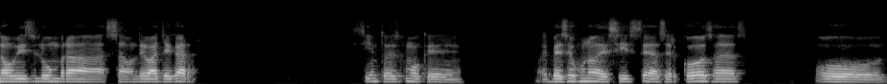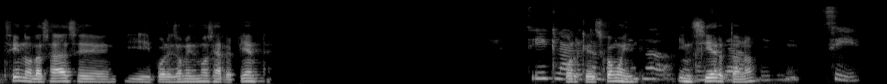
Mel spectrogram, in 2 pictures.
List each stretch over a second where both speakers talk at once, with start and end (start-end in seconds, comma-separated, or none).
14.5-16.5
